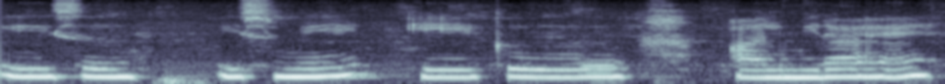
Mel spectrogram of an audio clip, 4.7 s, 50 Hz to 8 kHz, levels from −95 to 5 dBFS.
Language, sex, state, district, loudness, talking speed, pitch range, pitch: Hindi, female, Uttar Pradesh, Shamli, -10 LUFS, 65 wpm, 225-245 Hz, 235 Hz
